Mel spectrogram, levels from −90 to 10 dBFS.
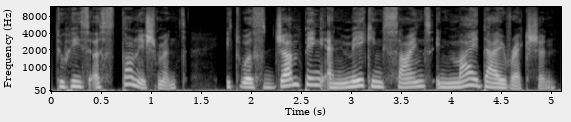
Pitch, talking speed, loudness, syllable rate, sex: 190 Hz, 140 wpm, -19 LUFS, 4.1 syllables/s, female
